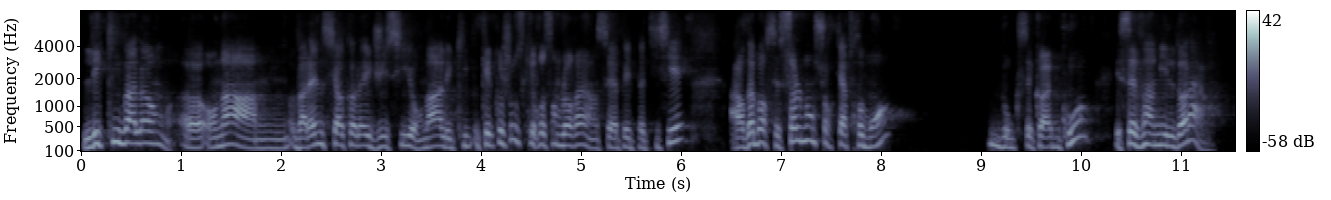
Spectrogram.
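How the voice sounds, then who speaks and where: A man with a strong Saint-Étienne French accent, a business broker giving earnest advice in a relaxed conversation. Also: fairly high pitch, normal speed. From France. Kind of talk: casual conversation.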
